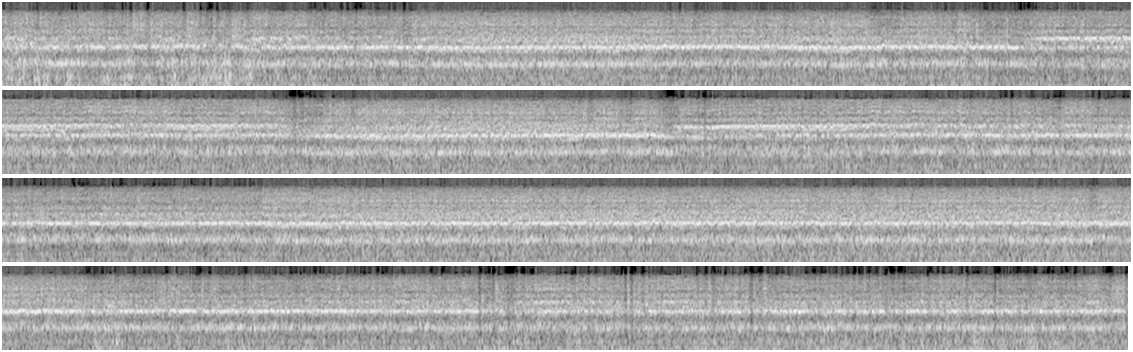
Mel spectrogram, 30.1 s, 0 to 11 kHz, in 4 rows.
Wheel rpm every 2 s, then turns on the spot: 230, 230, 220, 230, 220, 210, 220, 230, 230, 210, 210, 230, 230, 230, 230.
none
